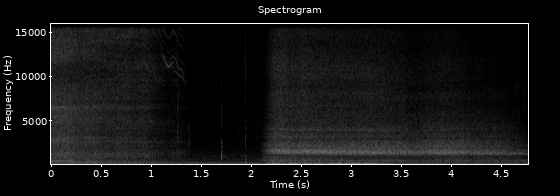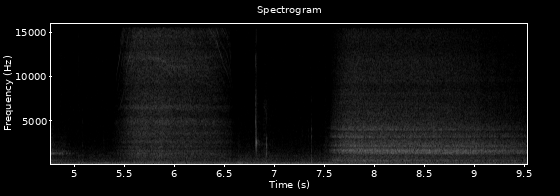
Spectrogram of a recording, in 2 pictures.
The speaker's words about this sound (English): I think we're just going to do a quick meditation and then we'll be good. How's that sound? So let's just focus on our breathing.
